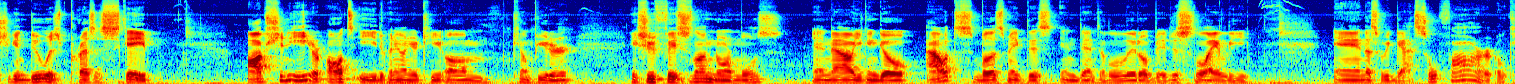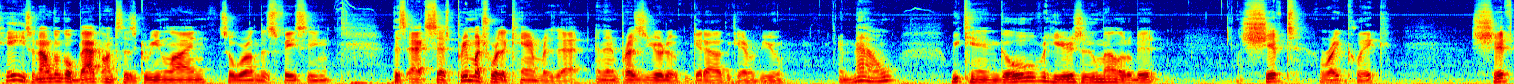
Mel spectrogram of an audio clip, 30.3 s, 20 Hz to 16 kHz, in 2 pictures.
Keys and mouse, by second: 3.8 alt+e, 12.7 Tab, 19.8 KP_0, 20.8 KP_0, 22.7 click, 28.5 shift+right click.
